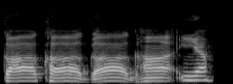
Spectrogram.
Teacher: प्रथम व्यंजन के द्वितीय और चतुर्थ वर्णों को महाप्राण माना गया है।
